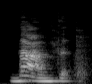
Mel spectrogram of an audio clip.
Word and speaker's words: ضاد: ضاد حين نزيل الرقبة ننطقها ضاد ضاد. Mais avec raqba, avec ce trait, c'est pas dad, mais dad. Dad. Voilà, comme ça.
